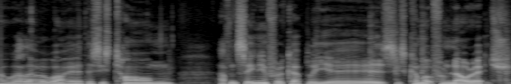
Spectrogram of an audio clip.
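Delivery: mock, cheery voice called out from a distance. Recounting shouting an introduction to a woman fifty yards away, retelling a shout. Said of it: "I'm shouting".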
